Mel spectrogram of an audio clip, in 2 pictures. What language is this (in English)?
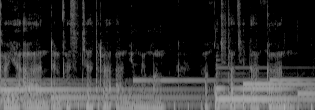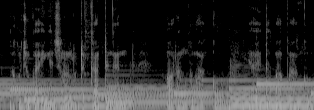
Indonesian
